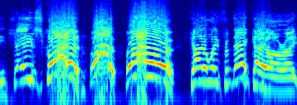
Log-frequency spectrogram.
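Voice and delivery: very high-pitched, loud screaming shout.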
